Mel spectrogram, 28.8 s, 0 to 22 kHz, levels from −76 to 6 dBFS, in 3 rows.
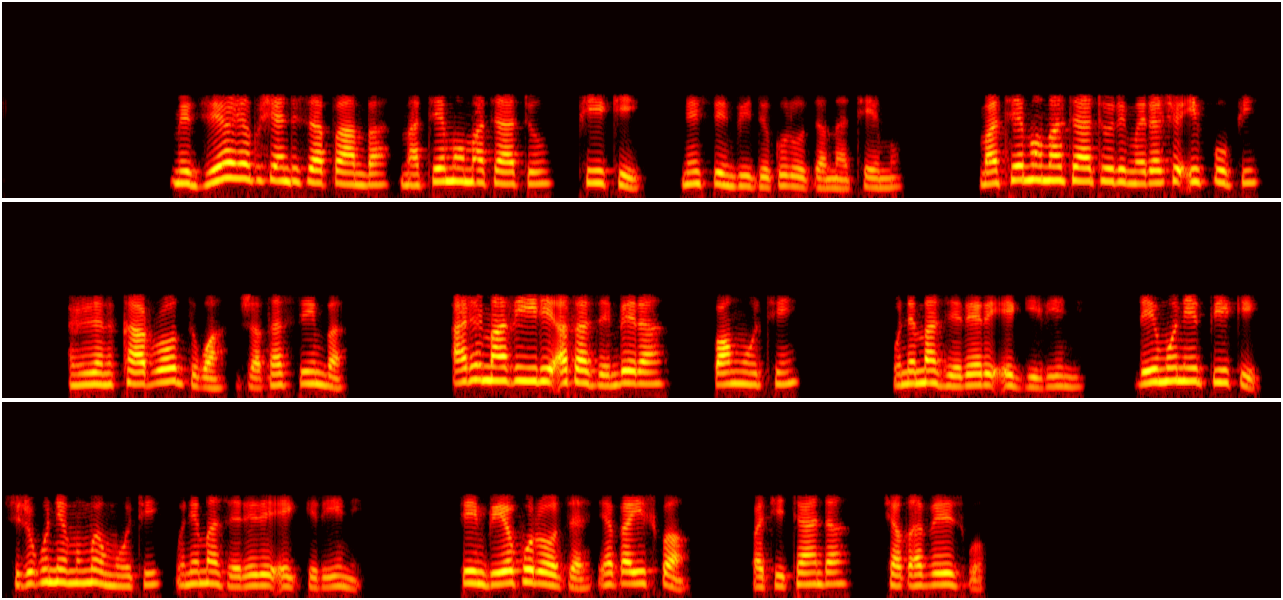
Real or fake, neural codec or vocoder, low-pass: fake; codec, 16 kHz, 0.3 kbps, FocalCodec; 3.6 kHz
